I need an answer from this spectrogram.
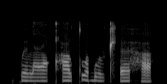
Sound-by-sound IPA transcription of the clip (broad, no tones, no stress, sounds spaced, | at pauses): p e l ʕ ɔ qʰ ɯ tʷ a ɓ u l t͡ʃʼ ɛ h a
